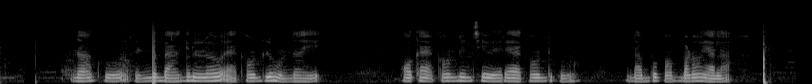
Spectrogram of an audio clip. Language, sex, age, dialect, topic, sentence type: Telugu, male, 18-24, Utterandhra, banking, question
